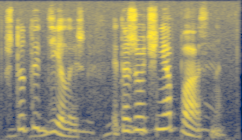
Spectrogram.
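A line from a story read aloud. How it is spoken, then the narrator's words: Horrified exclamation. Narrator (Russian): пришла в ужас и воскликнула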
